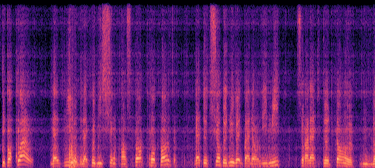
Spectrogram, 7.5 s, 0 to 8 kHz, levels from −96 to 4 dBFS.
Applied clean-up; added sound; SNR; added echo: neural mask model RNNoise.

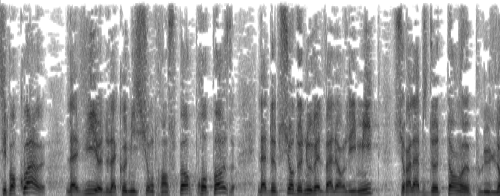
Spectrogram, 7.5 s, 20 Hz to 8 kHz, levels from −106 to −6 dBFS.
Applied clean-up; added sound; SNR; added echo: none; none; none; none.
